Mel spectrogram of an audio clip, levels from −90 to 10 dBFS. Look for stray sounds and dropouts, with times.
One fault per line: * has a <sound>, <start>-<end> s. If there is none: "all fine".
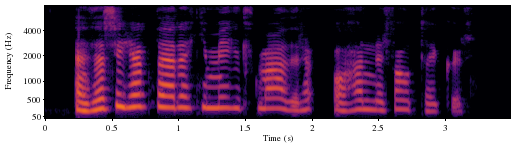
all fine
